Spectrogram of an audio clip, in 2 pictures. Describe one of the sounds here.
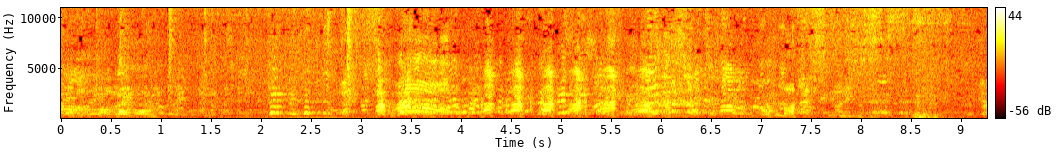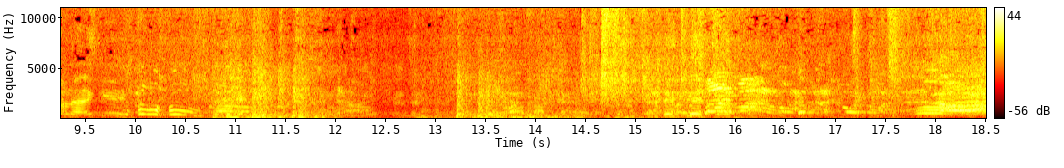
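Several voices cheer and laugh nearby.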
